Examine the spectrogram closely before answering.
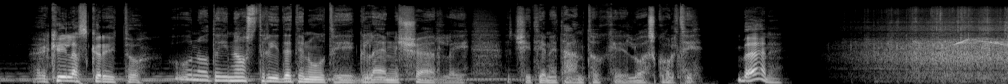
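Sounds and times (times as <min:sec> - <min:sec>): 
speech: 0:00.3 - 0:07.9
audience applause: 0:08.3 - 0:10.0.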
